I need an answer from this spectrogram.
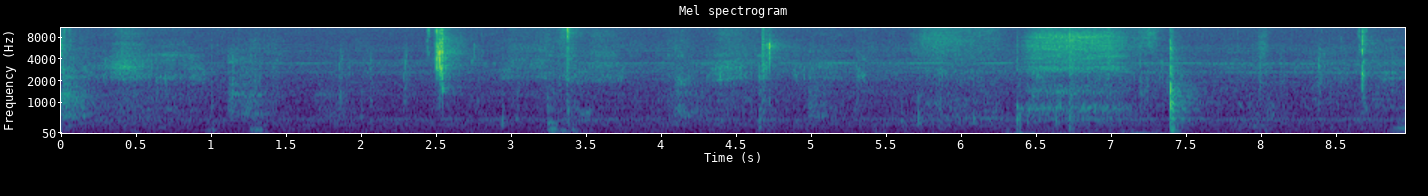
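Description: A person chewing a mouthful of food close to the microphone, with soft mouth sounds and a few sharp clicks, the loudest about seven seconds in.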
